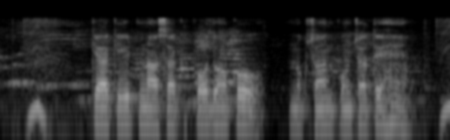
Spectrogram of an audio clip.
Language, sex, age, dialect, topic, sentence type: Hindi, male, 31-35, Marwari Dhudhari, agriculture, question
